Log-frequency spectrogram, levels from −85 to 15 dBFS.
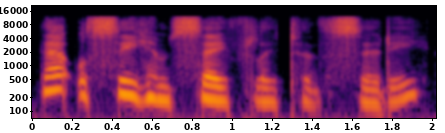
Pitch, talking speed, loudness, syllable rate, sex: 195 Hz, 235 wpm, -18 LUFS, 5.5 syllables/s, female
